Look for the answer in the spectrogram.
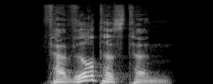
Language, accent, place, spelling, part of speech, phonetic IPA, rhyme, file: German, Germany, Berlin, verwirrtesten, adjective, [fɛɐ̯ˈvɪʁtəstn̩], -ɪʁtəstn̩, De-verwirrtesten.ogg
- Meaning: 1. superlative degree of verwirrt 2. inflection of verwirrt: strong genitive masculine/neuter singular superlative degree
